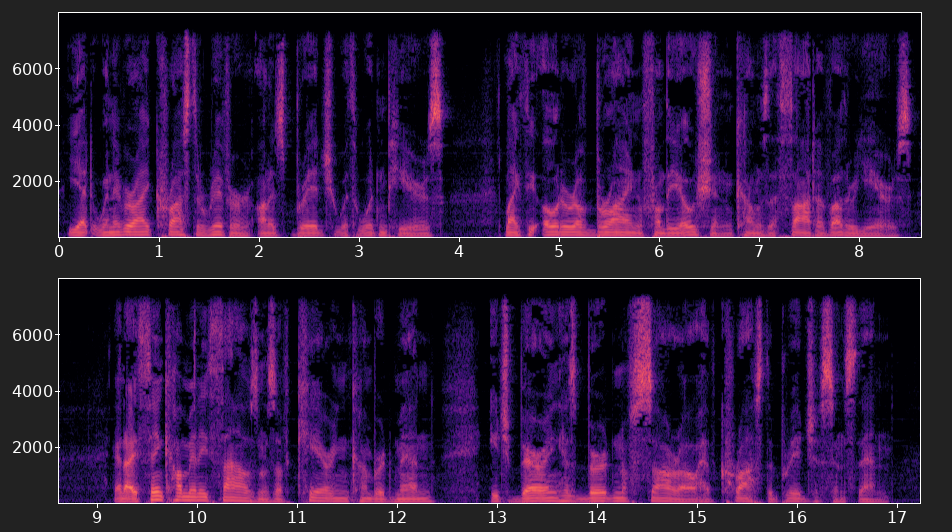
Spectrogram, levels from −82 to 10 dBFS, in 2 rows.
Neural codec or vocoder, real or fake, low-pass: none; real; 7.2 kHz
